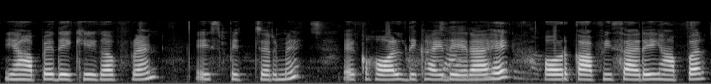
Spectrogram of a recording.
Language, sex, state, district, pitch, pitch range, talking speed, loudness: Hindi, female, Rajasthan, Jaipur, 235 Hz, 230-245 Hz, 160 wpm, -16 LUFS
